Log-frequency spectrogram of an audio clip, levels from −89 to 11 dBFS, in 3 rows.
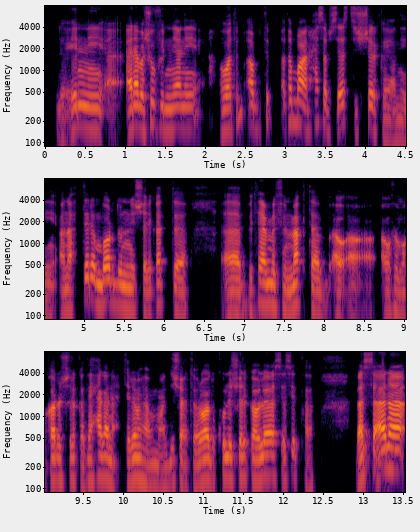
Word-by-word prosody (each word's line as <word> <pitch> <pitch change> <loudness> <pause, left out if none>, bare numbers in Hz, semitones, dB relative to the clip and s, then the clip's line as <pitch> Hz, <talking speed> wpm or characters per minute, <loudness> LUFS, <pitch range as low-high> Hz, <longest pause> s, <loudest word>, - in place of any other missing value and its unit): لأني 155 -2 -3
أنا 165 - +3
باشوف 165 +2 -3
إن 150 -1 -5
يعني 155 0 -3 0.2
هو 150 - +4
تبقى 175 +1 -3
بتبقى 150 - -15
طبعًا 190 -1 +4
حسب 185 0 -7
سياسة 170 - -2
الشركة 130 -3 -5
يعني، 100 -3 -10
أنا 115 +1 0
أحترم 170 +5 -1
برضه 155 -3 +3
إن 125 -2 0
الشركات 125 +4 -4 0.7
بتعمل 125 +5 +1
في 125 - -15
المكتب 120 -3 +1
أ - - -4
أ - - -1
أو - - -2
في - - -9
مقر 110 +5 +2
الشركة، 130 0 -5
دي 130 - -4
حاجة 145 +2 +3
نحترمها 135 -1 -2
وما 110 -2 -7
عنديش 115 +5 -6
اعتراض، 130 +1 +4
وكل 140 +3 -3
شركة 140 -1 0
وليها 145 +3 +5
سياستها، 145 - -10 0.5
بس - - +4
أنا 180 -1 +9
140 Hz, 175 wpm, -25 LUFS, 120-155 Hz, 0.7 s, أنا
